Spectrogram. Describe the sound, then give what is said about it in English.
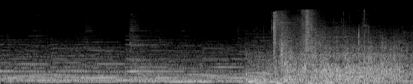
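A pistol gunshot fired at a canal side: one loud, sharp blast partway through cuts into a steady tonal background, followed by a dense, noisy rumble that holds to the end. “Harry's aim is good enough, however, to put a bullet right through Ray's body just below the heart.”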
